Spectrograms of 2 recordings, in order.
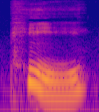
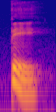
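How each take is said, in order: First: The consonant has a puff of breath. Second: The consonant has no puff of breath. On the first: "there's a little splash of breath" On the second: "without the splash of breath"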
